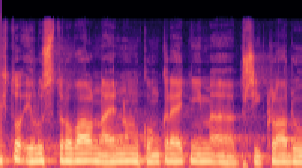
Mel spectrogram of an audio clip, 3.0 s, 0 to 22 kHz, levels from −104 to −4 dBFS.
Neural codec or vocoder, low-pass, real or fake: none; 14.4 kHz; real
